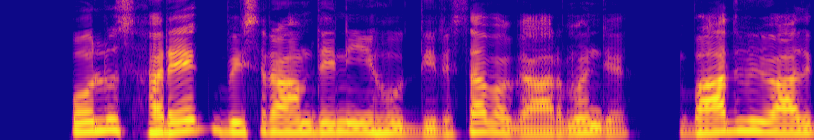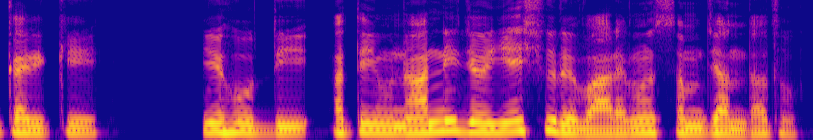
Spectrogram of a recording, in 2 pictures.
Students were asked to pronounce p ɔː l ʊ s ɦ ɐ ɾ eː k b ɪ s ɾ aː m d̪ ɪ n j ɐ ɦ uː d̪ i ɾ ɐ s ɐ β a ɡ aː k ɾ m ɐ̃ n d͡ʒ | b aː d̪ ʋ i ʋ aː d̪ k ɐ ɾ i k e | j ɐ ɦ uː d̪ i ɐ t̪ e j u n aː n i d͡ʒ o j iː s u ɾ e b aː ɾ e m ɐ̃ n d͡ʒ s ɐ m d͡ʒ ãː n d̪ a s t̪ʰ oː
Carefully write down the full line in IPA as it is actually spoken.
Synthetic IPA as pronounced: p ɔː l ʊ s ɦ ɐ ɾ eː k b ɪ s ɾ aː m d̪ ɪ n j ɐ ɦ uː d̪ i ɾ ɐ s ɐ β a ɡ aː ɾ m ɐ̃ n d͡ʒ | b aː d̪ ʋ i ʋ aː d̪ k ɐ ɾ i k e | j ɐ ɦ uː d̪ i ɐ t̪ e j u n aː n i d͡ʒ o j iː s u ɾ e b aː ɾ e m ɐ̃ n d͡ʒ s ɐ m d͡ʒ ãː n d̪ a t̪ʰ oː

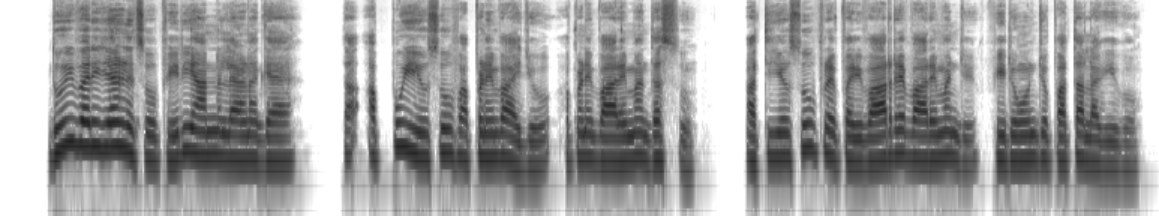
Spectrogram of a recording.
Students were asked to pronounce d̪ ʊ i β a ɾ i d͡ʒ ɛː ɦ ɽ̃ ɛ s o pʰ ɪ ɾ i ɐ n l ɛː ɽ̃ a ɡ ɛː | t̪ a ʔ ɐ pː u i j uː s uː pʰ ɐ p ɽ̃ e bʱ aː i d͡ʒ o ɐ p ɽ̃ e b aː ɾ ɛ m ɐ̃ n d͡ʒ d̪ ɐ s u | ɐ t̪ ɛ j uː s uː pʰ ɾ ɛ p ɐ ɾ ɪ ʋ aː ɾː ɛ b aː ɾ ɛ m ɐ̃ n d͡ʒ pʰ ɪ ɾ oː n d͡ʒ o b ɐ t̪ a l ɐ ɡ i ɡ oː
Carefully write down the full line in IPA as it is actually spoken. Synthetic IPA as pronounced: d̪ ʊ i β ɐ ɾ i d͡ʒ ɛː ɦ ɽ̃ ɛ s o pʰ ɪ ɾ i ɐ n l ɛː ɽ̃ a ɡ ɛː | t̪ a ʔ ɐ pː u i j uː s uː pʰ ɐ p ɽ̃ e bʱ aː i d͡ʒ o ɐ p ɽ̃ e b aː ɾ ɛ m ɐ̃ n d͡ʒ d̪ ɐ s u | ɐ t̪ ɛ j uː s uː pʰ ɾ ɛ p ɐ ɾ ɪ ʋ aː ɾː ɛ b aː ɾ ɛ m ɐ̃ n d͡ʒ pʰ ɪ ɾ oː n d͡ʒ o p ɐ t̪ a l ɐ ɡ i ɡ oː

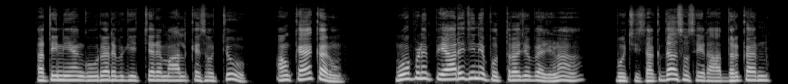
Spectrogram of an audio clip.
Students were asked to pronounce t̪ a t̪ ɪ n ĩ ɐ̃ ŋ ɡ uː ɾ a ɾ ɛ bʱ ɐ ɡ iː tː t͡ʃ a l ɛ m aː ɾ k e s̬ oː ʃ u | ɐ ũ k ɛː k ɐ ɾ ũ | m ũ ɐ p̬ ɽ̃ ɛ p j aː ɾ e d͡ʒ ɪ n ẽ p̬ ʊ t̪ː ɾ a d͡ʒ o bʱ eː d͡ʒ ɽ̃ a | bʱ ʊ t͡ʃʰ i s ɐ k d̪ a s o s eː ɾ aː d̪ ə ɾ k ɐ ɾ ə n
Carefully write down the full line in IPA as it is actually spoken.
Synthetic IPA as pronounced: t̪ a t̪ ɪ n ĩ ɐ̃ ŋ ɡ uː ɾ a ɾ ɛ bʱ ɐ ɡ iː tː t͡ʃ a ɾ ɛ m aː l k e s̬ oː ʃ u | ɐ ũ k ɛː k ɐ ɾ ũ | m ũ ɐ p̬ ɽ̃ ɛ p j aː ɾ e d͡ʒ ɪ n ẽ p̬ ʊ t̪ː ɾ a d͡ʒ o bʱ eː d͡ʒ ɽ̃ a | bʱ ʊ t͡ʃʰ i s ɐ k d̪ a s o s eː ɾ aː d̪ ə ɾ k ɐ ɾ ə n

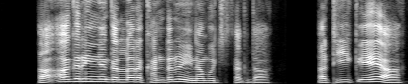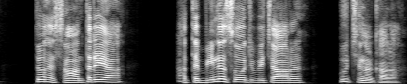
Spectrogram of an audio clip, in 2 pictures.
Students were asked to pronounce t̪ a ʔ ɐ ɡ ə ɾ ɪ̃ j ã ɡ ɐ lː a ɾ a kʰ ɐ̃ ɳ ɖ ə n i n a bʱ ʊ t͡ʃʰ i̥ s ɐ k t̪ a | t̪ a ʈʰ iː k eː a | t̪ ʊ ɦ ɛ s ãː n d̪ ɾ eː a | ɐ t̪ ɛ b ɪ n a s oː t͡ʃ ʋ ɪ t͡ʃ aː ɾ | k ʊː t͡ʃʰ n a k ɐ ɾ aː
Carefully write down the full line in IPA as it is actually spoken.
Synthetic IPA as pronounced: t̪ a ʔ ɐ ɡ ə ɾ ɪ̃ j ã ɡ ɐ lː a ɾ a kʰ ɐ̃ ɳ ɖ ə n i n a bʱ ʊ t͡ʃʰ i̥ s ɐ k d̪ a | t̪ a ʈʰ iː k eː a | t̪ ʊ ɦ ɛ s ãː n t̪ ɾ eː a | ɐ t̪ ɛ b ɪ n a s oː t͡ʃ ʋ ɪ t͡ʃ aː ɾ | k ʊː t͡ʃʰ n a k ɐ ɾ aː

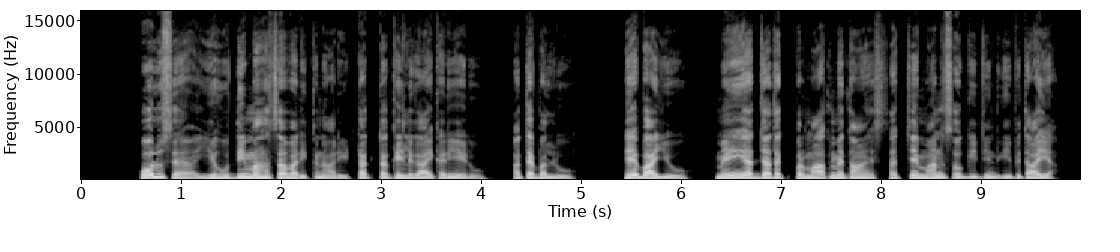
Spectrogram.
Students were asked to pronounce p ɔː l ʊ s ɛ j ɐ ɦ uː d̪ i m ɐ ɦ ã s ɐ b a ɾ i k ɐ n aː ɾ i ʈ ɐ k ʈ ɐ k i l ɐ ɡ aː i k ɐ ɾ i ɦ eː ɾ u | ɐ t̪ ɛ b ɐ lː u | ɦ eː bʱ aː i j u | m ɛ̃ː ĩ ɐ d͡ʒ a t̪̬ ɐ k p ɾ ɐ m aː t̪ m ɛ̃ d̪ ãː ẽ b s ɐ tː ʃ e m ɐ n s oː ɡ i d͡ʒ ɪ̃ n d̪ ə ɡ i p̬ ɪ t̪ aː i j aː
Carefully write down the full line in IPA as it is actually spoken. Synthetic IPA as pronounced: p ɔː l ʊ s ɛ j ɐ ɦ uː d̪ i m ɐ ɦ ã s ɐ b a ɾ i k ɐ n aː ɾ i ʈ ɐ k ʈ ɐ k i l ɐ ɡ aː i k ɐ ɾ i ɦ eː ɾ u | ɐ t̪ ɛ b ɐ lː u | ɦ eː bʱ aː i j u | m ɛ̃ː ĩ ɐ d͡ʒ a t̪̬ ɐ k p ɾ ɐ m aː t̪ m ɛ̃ t̪ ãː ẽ s ɐ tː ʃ e m ɐ n s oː ɡ i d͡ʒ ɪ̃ n d̪ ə ɡ i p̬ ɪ t̪ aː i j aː

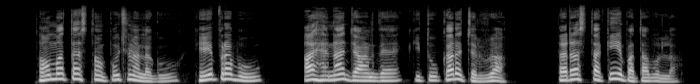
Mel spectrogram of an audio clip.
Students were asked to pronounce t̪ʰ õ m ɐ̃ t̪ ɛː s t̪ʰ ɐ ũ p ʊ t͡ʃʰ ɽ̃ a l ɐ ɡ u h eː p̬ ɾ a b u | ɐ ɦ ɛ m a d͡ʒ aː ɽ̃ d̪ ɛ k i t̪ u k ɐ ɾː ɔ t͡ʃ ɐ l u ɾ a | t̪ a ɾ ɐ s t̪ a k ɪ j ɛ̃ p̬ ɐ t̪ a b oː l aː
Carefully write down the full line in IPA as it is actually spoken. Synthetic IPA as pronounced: t̪ʰ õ m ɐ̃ t̪ ɛː s t̪ʰ ɐ ũ p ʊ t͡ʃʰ ɽ̃ a l ɐ ɡ u h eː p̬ ɾ ɐ b u | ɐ ɦ ɛ n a d͡ʒ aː ɽ̃ d̪ ɛ k i t̪ u k ɐ ɾ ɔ t͡ʃ ɐ l u ɾ a | t̪ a ɾ ɐ s t̪ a k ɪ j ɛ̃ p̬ ɐ t̪ a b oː l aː

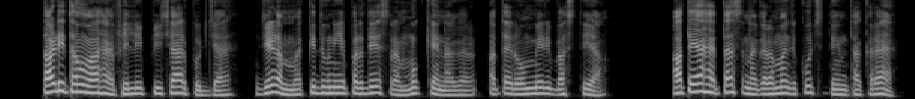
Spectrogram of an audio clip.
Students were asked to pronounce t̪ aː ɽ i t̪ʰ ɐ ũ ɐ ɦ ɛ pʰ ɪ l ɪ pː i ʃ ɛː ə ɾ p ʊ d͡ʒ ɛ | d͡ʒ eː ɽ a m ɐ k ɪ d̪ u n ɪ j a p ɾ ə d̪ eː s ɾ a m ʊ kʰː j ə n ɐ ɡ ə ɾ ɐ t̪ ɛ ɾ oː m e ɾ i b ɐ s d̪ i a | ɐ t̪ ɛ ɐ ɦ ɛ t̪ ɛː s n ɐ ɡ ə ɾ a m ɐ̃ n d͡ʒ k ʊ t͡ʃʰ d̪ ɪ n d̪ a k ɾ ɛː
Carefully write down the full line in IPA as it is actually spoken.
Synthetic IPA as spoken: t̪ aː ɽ i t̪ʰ ɐ ũ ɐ ɦ ɛ pʰ ɪ l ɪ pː i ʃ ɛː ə ɾ p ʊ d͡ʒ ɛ | d͡ʒ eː ɽ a m ɐ k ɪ d̪ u n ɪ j a p ɾ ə d̪ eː s ɾ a m ʊ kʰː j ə n ɐ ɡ ə ɾ ɐ t̪ ɛ ɾ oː m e ɾ i b ɐ s t̪ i a | ɐ t̪ ɛ ɐ ɦ ɛ t̪ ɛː s n ɐ ɡ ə ɾ a m ɐ̃ n d͡ʒ k ʊ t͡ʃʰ d̪ ɪ n t̪ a k ɾ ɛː

